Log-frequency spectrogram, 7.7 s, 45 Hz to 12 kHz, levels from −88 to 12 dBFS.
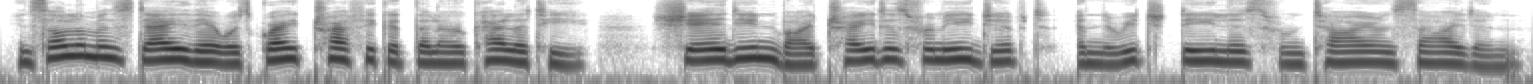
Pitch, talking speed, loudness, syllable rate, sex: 205 Hz, 190 wpm, -17 LUFS, 5.2 syllables/s, female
